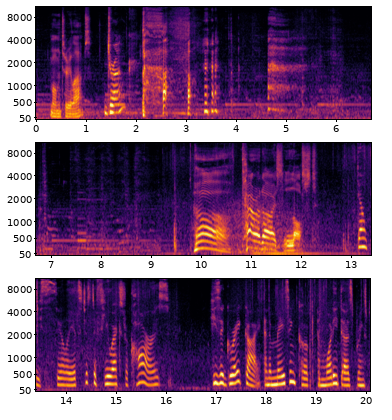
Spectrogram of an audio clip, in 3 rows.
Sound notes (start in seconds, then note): 2.1 Rob laughs; 2.1 Kate laughs; 6.2 gentle music; 6.2 patrons chattering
